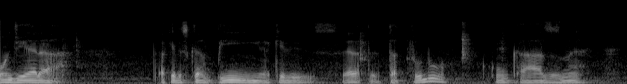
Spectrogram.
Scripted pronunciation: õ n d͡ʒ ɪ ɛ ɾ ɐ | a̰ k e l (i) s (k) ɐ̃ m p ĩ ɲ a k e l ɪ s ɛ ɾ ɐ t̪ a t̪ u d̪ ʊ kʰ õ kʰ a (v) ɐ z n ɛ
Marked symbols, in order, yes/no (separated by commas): no, yes, no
